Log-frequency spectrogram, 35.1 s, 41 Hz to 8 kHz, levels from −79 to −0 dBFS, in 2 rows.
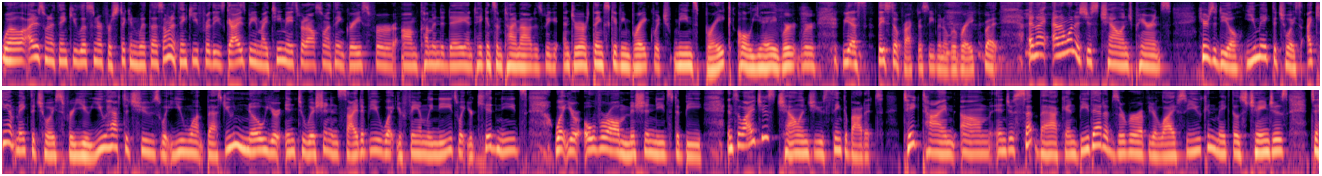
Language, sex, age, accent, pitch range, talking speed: English, female, 40-59, American, 145-185 Hz, 245 wpm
